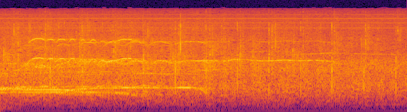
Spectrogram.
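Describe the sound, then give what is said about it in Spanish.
Audience applause during a speech celebrating civil society, dense steady clapping that fills the whole stretch and eases slightly toward the end. “Celebramos que gracias al grandioso esfuerzo de la sociedad civil no lo han conseguido. Un aplauso, por favor.”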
